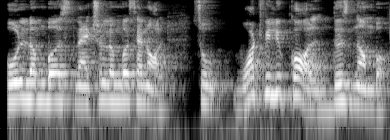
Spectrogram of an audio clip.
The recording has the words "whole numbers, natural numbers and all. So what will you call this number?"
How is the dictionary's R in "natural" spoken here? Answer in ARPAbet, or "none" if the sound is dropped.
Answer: R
